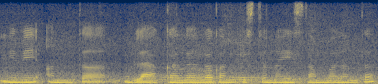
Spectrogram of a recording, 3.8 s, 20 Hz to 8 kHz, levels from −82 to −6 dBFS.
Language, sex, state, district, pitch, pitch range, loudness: Telugu, female, Telangana, Karimnagar, 205 Hz, 195-215 Hz, -16 LUFS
